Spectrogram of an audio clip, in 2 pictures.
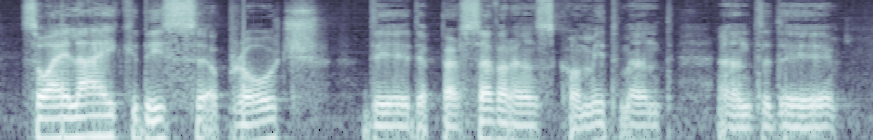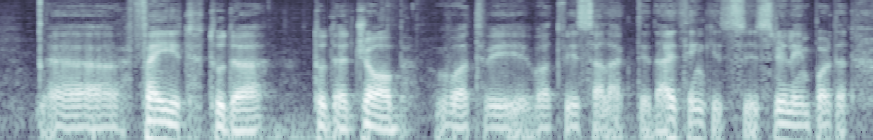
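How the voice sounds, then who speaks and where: A man talks at a very slow pace in a very deep, low voice. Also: fairly even intonation. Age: 60s. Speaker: interventional cardiologist. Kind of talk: interview. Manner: halting.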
